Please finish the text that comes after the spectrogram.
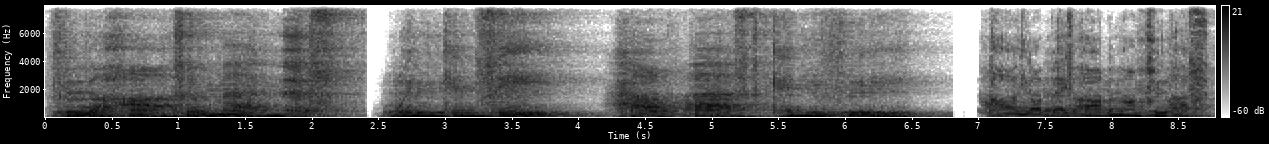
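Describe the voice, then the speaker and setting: A man's voice: deep voice, lively intonation, slow pace. A man playing a threatening animatronic pirate fox, giving theatrical warnings in horror voice lines. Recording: very echoey reverb under loud music.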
